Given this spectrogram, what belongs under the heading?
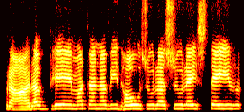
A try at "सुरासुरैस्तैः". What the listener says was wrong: Give a time on sura, aki matra longer, then you will get it.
